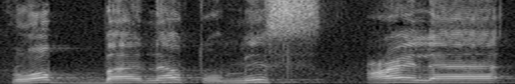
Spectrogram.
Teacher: یہاں پر مد منفصل ہے، مد جائز بھی کہتے ہیں، منیمم 3 الف کی مقدار پڑھ سکتے ہیں، پڑھنا جائز ہے، میگزیمم 5 الف کی مقدار کھینچ کر پڑھا جا سکتا ہے۔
